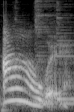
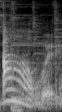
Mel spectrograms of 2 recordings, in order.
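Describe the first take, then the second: First: The word starts with a vowel, h silent. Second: The same.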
